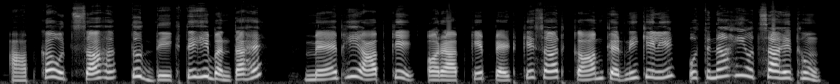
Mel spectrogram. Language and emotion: Hindi, surprised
